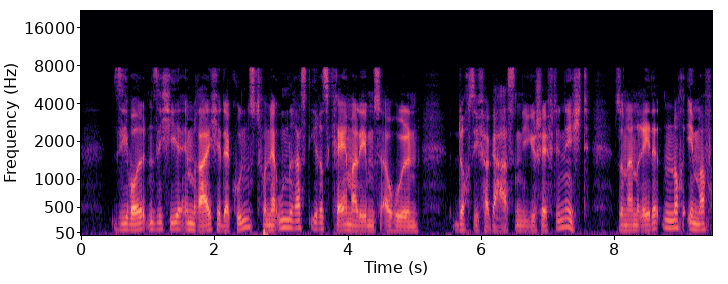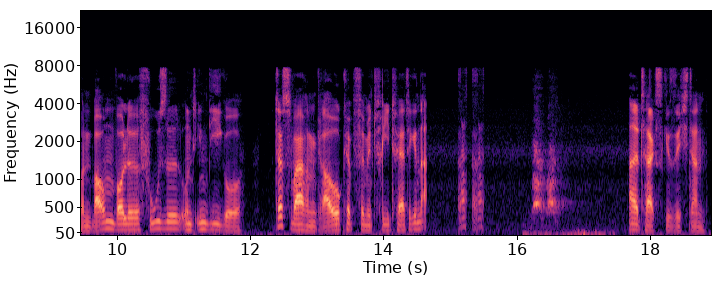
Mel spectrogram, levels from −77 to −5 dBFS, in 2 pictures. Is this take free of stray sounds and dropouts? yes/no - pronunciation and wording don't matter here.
no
